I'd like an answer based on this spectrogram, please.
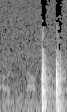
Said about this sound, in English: There was a rap at the door.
